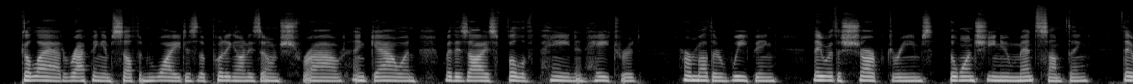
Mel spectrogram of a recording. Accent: American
